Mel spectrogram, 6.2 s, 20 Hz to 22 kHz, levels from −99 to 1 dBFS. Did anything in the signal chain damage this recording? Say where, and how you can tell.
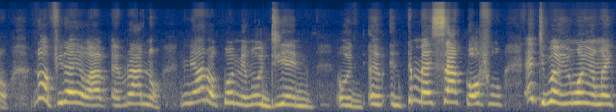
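Yes. At the network stage, with recovery in the codec, there are lost packets rebuilt from error correction at 1.37–1.43 s, 2.51–2.65 s and 4.57–4.79 s. The rebuilt stretches are 40, 80 and 120 ms, which fits runs of roughly two, four and six packets. The decoder filled each gap with a low-bitrate backup copy, so nothing drops out, but the speech turns briefly rough and noisy. On a spectrogram these spans show smeared, grainier harmonics and a raised noise floor. The waveform has no gap.

In call processing, an echo leak appears at 1.65–1.79 s. A very faint delayed copy of the speech, roughly 40 dB below it, trails the original by 396 ms. This is likely a far-end loudspeaker echo that the echo canceller did not fully remove. A spectrogram would show faint harmonic traces shifted in time behind the main ones.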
